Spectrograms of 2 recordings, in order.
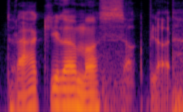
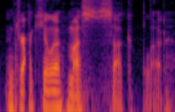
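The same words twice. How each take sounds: First: A lightly put-on, hammed-up vampire accent; terrible Dracula accent. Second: Said in the usual way. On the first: Shown as a demonstration. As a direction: do a bad Dracula accent, half-joking. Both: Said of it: "That's a terrible accent".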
